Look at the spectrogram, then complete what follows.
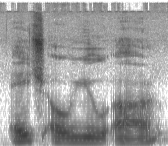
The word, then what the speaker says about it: hour: t now we have the silent h I guess that's a consonant you could say is silent in such words as our h-o-u-r like what hour is it we spell h o u r honor he's on the honor roll h-o-n-o-r honest h-o-n-e-s-t the H is silent there ghost g-h-o-s-t ghastly g-h-a-s-t-l-y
